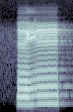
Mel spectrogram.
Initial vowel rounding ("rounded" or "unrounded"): unrounded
